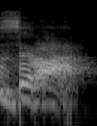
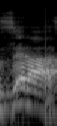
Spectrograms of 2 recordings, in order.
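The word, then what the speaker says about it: זרע: O Messias, por meio do teu descendente, um descendente, o teu descendente te zerá, alguns pronunciam assim, zerá só, mas é um tissade ali, zerá, por causa do teu descendente, o único, serão benditas todas as famílias da terra.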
